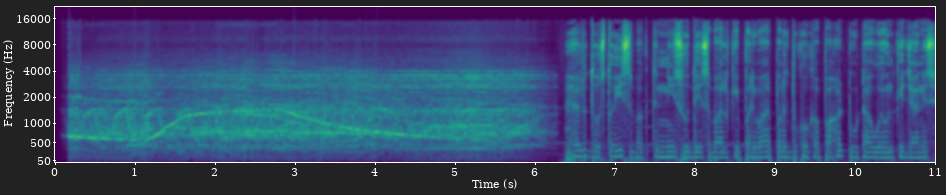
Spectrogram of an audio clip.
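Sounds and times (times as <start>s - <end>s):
ambulance siren wailing: 0.1s - 6.3s.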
